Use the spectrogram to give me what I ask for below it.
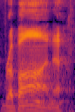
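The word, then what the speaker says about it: Rabban: um character other than Robin Rabon Rabon yes that's how you say his name I always mangle that one all right so the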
